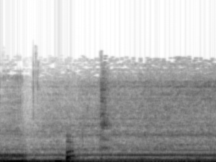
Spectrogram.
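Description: Single-serve pod coffee maker running as it brews into a tumbler: a steady mechanical hum.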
